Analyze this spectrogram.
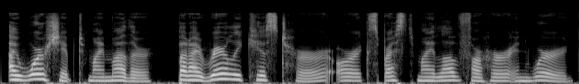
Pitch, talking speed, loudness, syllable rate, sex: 175 Hz, 175 wpm, -19 LUFS, 4.7 syllables/s, female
